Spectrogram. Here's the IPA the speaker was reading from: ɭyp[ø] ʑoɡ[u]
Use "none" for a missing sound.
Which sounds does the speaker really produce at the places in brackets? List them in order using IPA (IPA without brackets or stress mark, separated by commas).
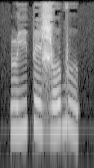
ø, u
